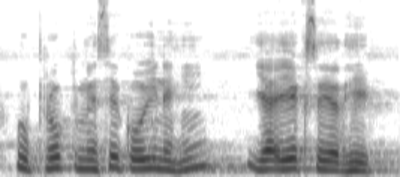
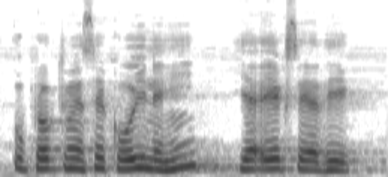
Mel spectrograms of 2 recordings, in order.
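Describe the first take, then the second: No difference in how they are said.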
